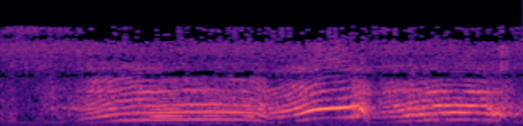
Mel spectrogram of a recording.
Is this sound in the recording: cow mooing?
yes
